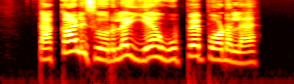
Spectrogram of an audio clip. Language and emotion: Tamil, angry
